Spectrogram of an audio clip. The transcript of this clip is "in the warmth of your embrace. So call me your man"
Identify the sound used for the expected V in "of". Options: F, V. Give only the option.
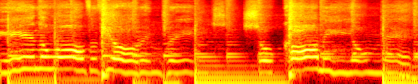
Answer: V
